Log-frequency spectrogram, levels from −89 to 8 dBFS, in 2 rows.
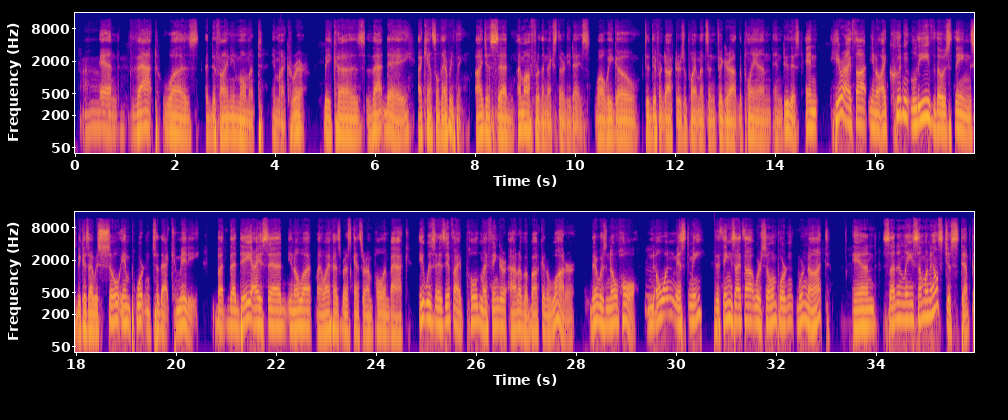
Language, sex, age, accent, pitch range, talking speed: English, male, 50-69, American, 95-135 Hz, 185 wpm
